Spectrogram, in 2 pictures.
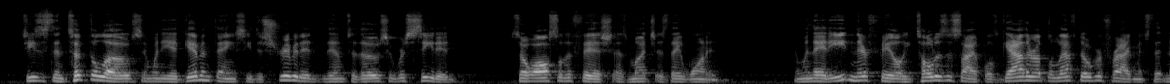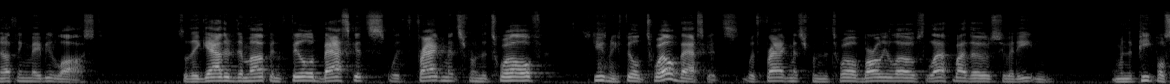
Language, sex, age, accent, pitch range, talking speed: English, male, 50-69, American, 125-190 Hz, 215 wpm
